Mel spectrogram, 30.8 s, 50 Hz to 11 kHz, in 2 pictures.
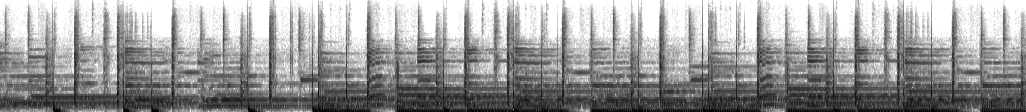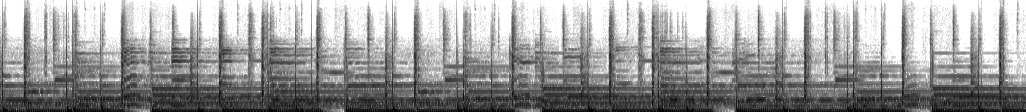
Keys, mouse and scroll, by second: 0.8 r, 4.1 KP_1, 5.9-6.6 scroll up 2, 6.6 Tab, 7.5 s, 10.8 right click, 12.4-13.3 shift+middle drag, 13.3 g, 16.7-19.0 middle drag, 19.4 click, 20.0 click, 21.9 shift+d, 23.2 KP_7, 25.1 g, 27.8 s, 30.2-30.7 middle drag.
